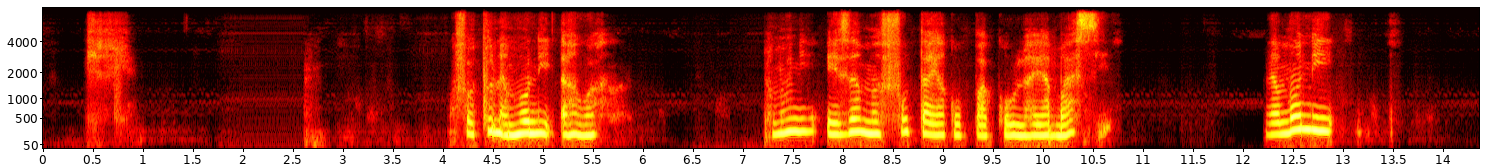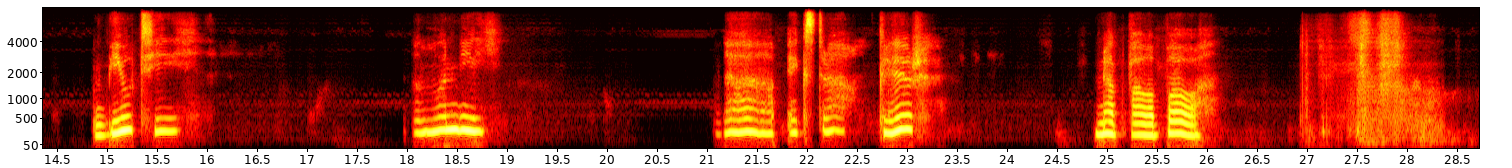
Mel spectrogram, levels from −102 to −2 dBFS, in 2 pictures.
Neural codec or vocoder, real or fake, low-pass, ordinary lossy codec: codec, 16 kHz in and 24 kHz out, 0.8 kbps, FocalCodec, streaming, 65536 codes; fake; 7.2 kHz; Opus, 64 kbps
